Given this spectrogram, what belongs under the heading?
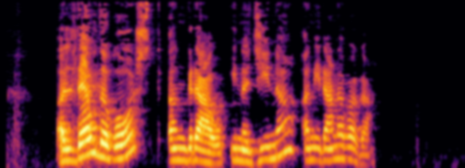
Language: Catalan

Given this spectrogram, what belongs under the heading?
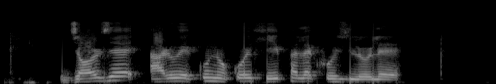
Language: Assamese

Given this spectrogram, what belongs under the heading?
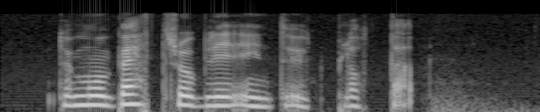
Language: Swedish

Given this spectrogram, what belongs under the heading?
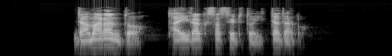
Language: Japanese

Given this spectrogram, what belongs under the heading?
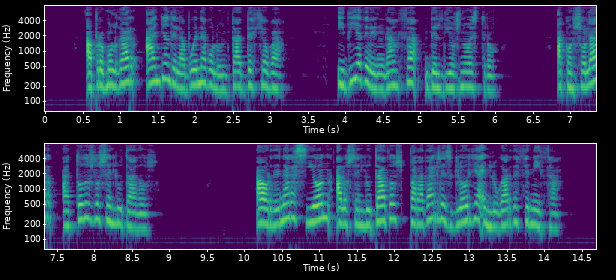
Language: Spanish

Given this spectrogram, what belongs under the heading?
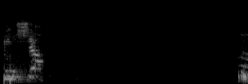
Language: Chinese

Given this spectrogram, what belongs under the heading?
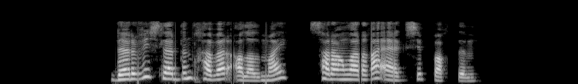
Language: Uyghur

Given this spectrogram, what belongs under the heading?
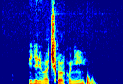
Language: Persian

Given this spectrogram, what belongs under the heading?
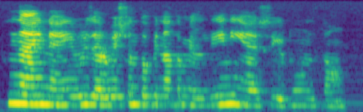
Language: Punjabi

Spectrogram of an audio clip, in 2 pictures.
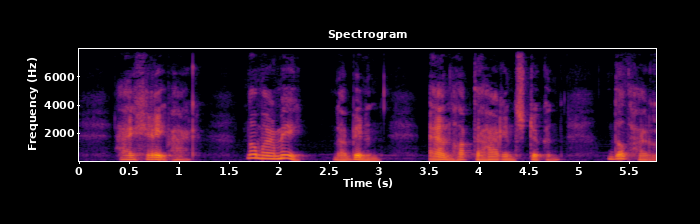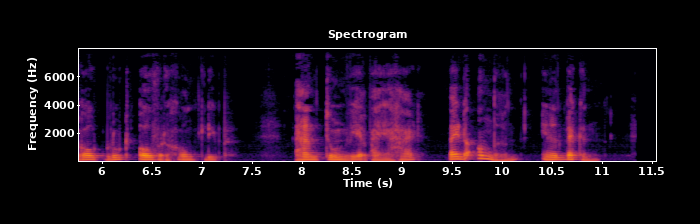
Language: Dutch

